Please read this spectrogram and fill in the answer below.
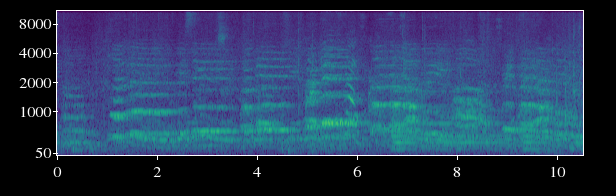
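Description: School choir of mixed young voices singing in parts, holding notes that change every second or so. The choir drops briefly about a second in, then swells to its loudest about halfway through.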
